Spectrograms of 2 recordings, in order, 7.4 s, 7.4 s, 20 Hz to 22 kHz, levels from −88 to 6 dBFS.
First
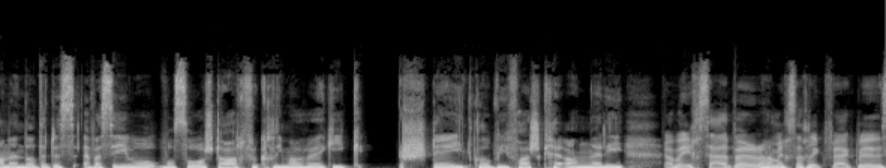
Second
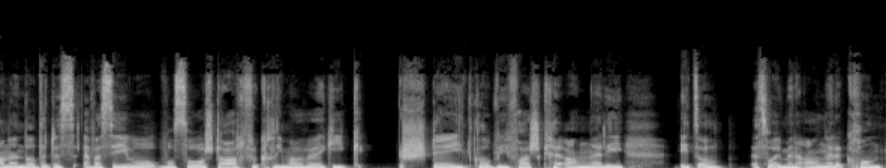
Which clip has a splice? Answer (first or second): first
